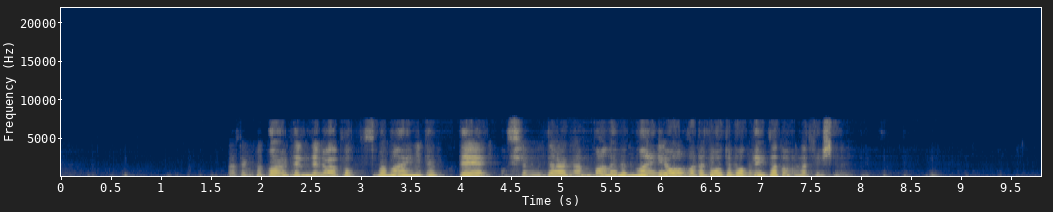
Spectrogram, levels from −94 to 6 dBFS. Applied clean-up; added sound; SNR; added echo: neural mask model DeepFilterNet 3.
